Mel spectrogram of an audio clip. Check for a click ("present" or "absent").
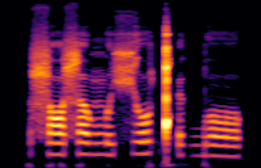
present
